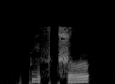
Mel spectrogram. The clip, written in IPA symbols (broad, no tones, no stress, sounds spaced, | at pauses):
p i θ t͡s ʊ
